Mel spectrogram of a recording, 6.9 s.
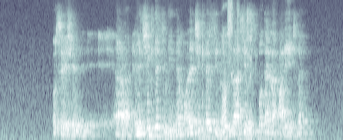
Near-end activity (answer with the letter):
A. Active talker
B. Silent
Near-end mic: A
